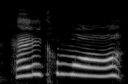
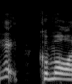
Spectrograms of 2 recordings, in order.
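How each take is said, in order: First: High, slow, drawn-out greeting; Alicia's funny voice. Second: Said in the usual way. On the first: Retold or imitated. Imitating Alicia walking up to Kamal, funny high voice. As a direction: stretch it out in a put-on high voice. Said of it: "she got that funny voice". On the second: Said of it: "that was it".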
